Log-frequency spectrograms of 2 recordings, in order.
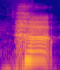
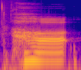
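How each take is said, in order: First: The vowel sounds thin, with a smiling open mouth. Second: The vowel sounds thick and heavy. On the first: The speaker calls it right. "Tetap dibuka mulutnya sambil seolah tersenyum" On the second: The speaker calls it wrong. "jangan sampai begini"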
